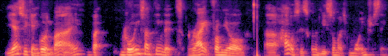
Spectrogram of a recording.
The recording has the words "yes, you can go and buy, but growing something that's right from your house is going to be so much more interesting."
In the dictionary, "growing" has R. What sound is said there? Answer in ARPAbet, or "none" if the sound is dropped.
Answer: none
